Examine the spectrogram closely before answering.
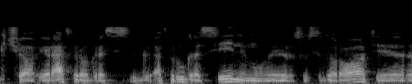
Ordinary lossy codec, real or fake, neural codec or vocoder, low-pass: MP3, 24 kbps; real; none; 7.2 kHz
